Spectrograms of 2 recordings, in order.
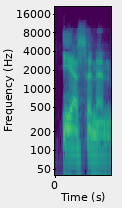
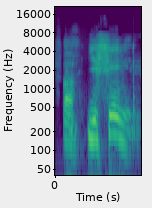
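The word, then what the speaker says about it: Есенин: Of I would pronounce it Yesenin, but Yesenin.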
